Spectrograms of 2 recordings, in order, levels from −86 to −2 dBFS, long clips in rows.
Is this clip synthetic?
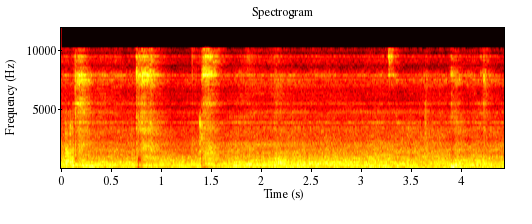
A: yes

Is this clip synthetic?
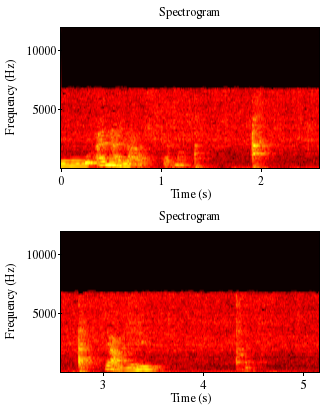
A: no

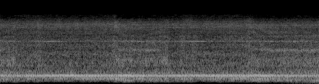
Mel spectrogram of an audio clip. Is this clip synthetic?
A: yes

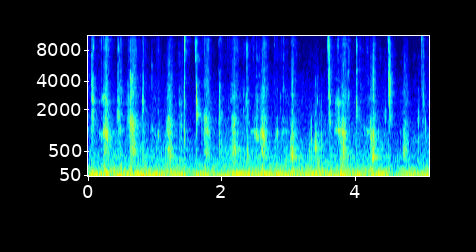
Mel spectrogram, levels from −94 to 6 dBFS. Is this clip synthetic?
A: no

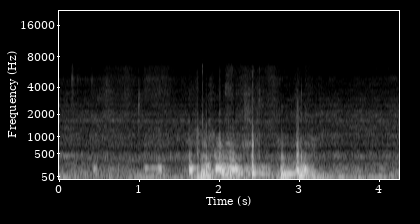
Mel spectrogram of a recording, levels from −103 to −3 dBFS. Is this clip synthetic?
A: yes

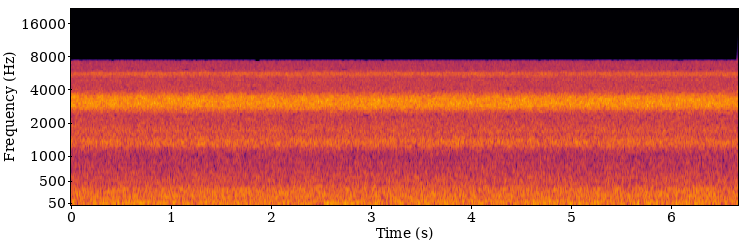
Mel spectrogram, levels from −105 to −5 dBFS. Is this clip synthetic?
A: no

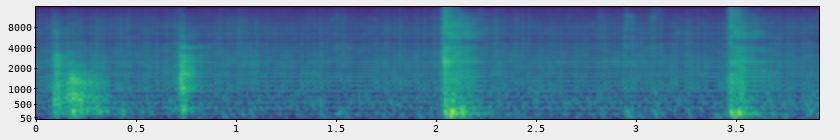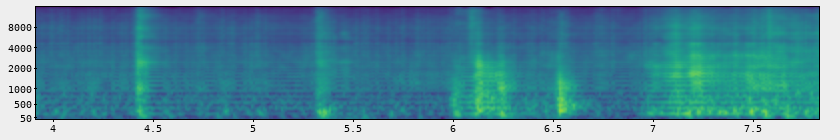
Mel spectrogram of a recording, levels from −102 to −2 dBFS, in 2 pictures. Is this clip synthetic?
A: yes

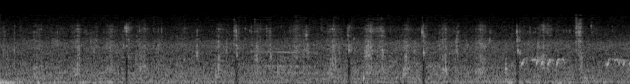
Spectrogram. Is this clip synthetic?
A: no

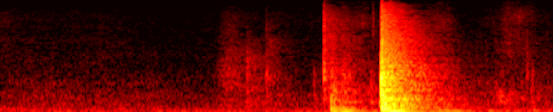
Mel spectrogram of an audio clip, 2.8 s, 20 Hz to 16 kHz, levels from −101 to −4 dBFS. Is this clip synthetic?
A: no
